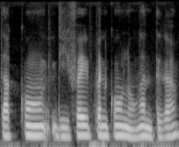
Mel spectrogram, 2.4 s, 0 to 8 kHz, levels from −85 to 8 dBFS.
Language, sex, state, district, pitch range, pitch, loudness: Wancho, male, Arunachal Pradesh, Longding, 145-155 Hz, 150 Hz, -15 LUFS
